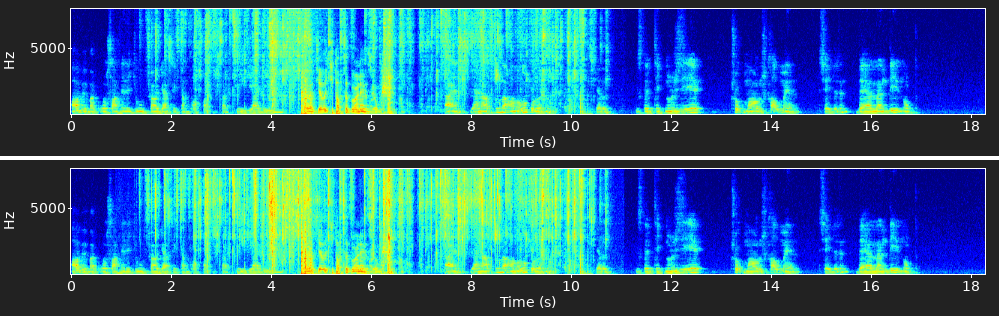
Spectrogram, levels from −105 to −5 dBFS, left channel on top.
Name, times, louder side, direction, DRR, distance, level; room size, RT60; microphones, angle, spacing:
voice 1, 0.0-4.5 5.7-6.1 7.5-9.7 10.5-10.8 11.3-12.7 13.2-14.6 15.0-16.9, left 1 dB, 10° left, 1.0 m, -42 dB
sound 1, 1.4-10.7, right 9 dB, 80° right, 0.4 m, -33 dB
voice 2, 4.6-6.5, left 1 dB, 30° left, 0.6 m, -32 dB
5.3 x 2.2 x 3.3 m
head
